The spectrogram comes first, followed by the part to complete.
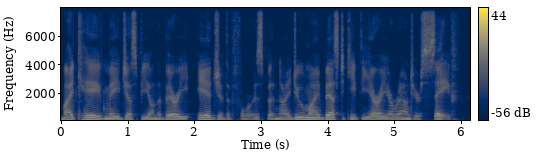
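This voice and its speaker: A man's voice: fairly low pitch, moderate pace, a little mellow, no echo, clean studio sound, natural voice. A man playing an easygoing, avuncular adult dragon who tells his own story with wry, conversational asides. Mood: firm, reassuring. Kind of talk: first-person dramatic reading of fan fiction.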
